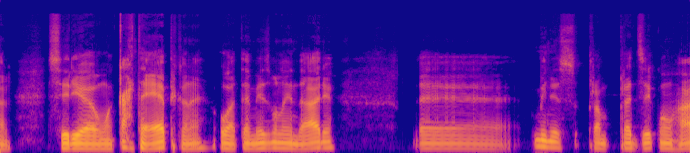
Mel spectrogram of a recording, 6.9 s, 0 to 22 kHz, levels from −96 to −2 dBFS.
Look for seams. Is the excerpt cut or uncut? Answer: uncut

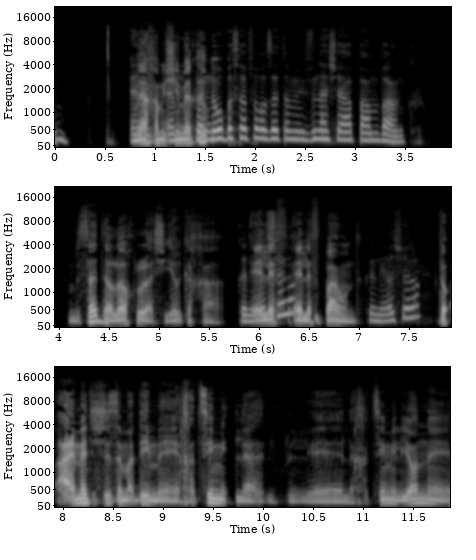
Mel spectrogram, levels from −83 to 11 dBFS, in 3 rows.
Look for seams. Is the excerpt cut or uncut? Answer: uncut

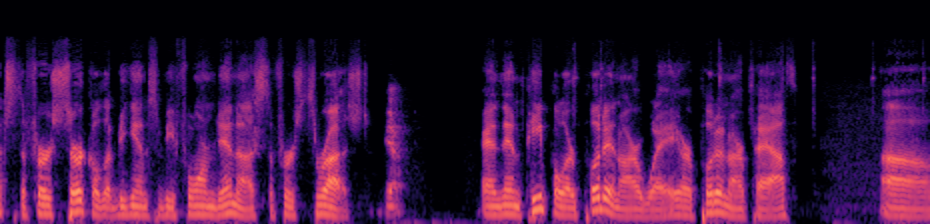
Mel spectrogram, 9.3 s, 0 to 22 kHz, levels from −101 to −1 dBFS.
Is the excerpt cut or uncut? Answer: uncut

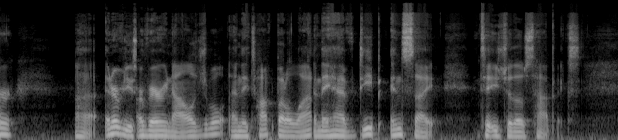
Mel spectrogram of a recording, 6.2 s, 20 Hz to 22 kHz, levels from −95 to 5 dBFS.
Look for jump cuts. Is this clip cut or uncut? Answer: cut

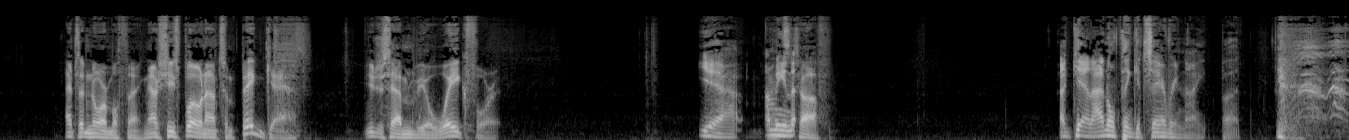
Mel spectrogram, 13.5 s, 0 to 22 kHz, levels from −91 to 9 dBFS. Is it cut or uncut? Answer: uncut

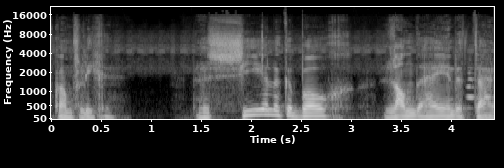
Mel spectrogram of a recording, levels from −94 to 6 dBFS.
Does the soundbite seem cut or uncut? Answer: uncut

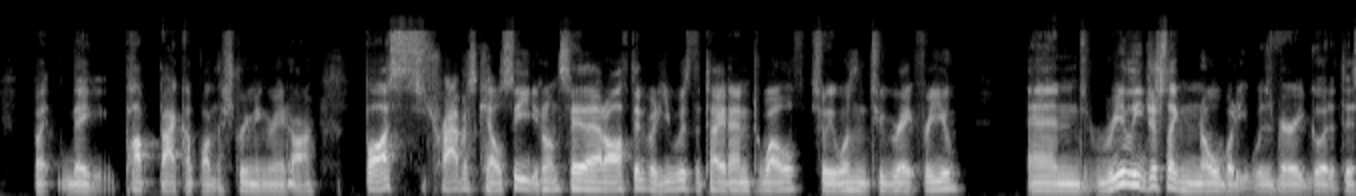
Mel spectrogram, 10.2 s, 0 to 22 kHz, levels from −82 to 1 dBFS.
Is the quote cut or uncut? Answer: cut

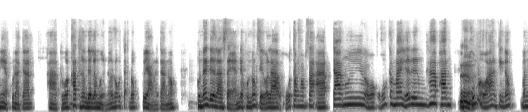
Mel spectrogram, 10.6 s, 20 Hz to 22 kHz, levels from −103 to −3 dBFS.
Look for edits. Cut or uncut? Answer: cut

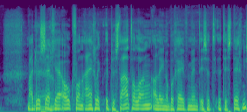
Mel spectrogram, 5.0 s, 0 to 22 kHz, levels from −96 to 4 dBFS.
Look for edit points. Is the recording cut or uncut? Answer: uncut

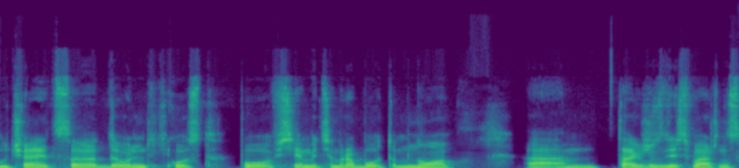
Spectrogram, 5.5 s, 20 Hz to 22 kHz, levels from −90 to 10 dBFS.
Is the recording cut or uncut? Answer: cut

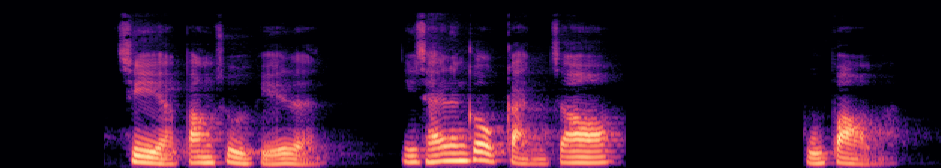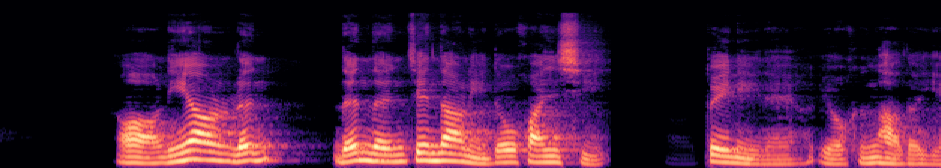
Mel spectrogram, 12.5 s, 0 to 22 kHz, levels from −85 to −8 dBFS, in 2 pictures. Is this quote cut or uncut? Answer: uncut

